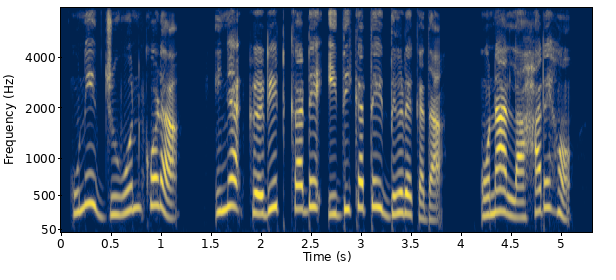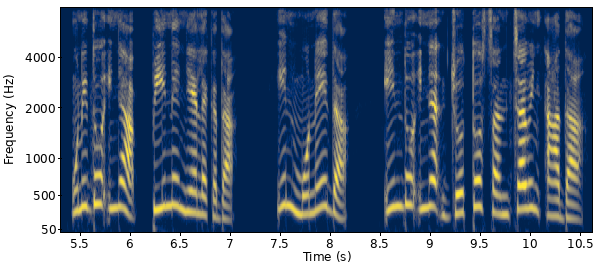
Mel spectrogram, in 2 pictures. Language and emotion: Santali, fearful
